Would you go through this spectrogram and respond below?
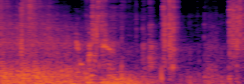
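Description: Gunfire in a first-person shooter video game, a burst of sharp shots and rattling automatic fire packed into a couple of seconds, loud and close with brief pauses between volleys.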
